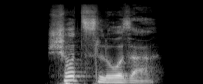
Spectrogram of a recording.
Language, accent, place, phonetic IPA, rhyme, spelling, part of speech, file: German, Germany, Berlin, [ˈʃʊt͡sˌloːzɐ], -ʊt͡sloːzɐ, schutzloser, adjective, De-schutzloser.ogg
- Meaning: 1. comparative degree of schutzlos 2. inflection of schutzlos: strong/mixed nominative masculine singular 3. inflection of schutzlos: strong genitive/dative feminine singular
